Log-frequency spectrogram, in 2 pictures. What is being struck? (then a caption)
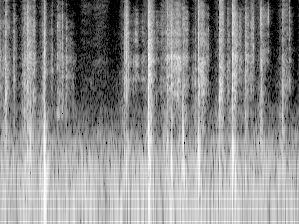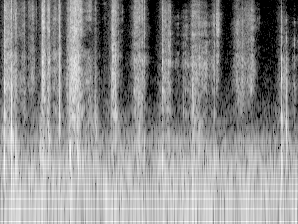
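Thin paper sheet or card. A thin white paper sheet or card is held up and tapped with the fingertips and short nails. Quick, crisp, bright papery taps come in an uneven, rapid rhythm over a faint low background rumble, each tap dying away almost at once.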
